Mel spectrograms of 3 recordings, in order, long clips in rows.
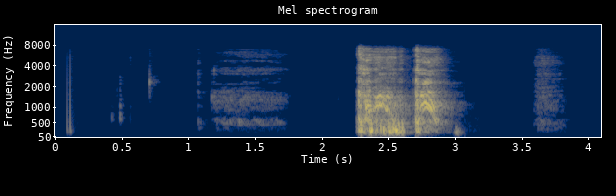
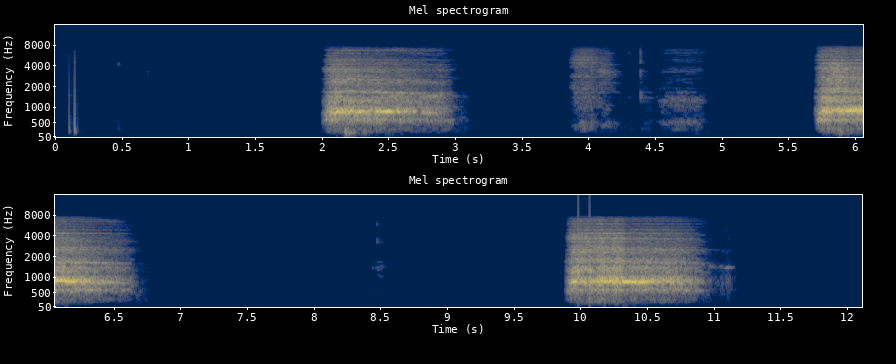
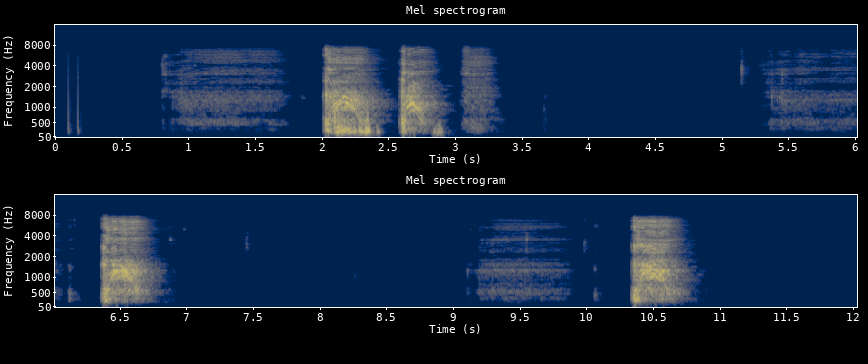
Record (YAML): cough_length: 4.1 s
cough_amplitude: 28996
cough_signal_mean_std_ratio: 0.3
exhalation_length: 12.1 s
exhalation_amplitude: 29186
exhalation_signal_mean_std_ratio: 0.36
three_cough_length: 12.0 s
three_cough_amplitude: 32768
three_cough_signal_mean_std_ratio: 0.26
survey_phase: beta (2021-08-13 to 2022-03-07)
age: 18-44
gender: Male
wearing_mask: 'No'
symptom_cough_any: true
symptom_runny_or_blocked_nose: true
symptom_sore_throat: true
symptom_fever_high_temperature: true
symptom_headache: true
symptom_other: true
smoker_status: Never smoked
respiratory_condition_asthma: false
respiratory_condition_other: false
recruitment_source: Test and Trace
submission_delay: 2 days
covid_test_result: Positive
covid_test_method: ePCR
